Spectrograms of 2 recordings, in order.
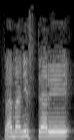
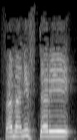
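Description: First: The final vowel leans only slightly toward 'ee'. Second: The final vowel leans strongly toward 'ee'. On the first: "وقللها ورش بلا خلاف" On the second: "أمالها حمزة والكساء وخلف وأبو عمرو البصري إمالة كبرى فمن افتري هكذا يقرأها"

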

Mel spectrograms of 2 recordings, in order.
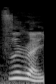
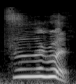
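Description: First: The word is said without strong stress. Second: The word is said with strong stress. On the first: The speaker calls it wrong. "这个不是滋润" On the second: The speaker calls it right. "一定要重音是滋润"

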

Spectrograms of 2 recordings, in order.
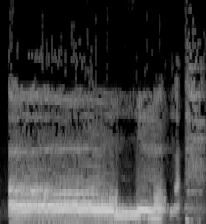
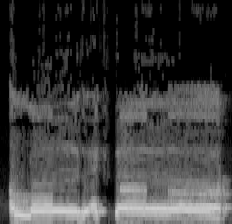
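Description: First: The opening vowel is lengthened. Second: The final syllable is lengthened. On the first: It asks whether God is the greatest. "Jangan dipanjangkan hamzahnya" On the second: It refers to a drum. "Jangan pula akbarnya barnya panjang"

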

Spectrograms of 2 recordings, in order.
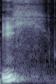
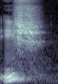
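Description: First: The word ends with a soft ch sound. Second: The word ends with an sh sound. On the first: "Anstelle von 2 Lauten, also ich und isch" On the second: "übernahmen die Hessen nur das isch"

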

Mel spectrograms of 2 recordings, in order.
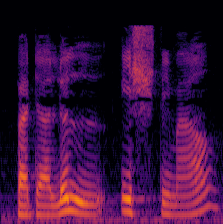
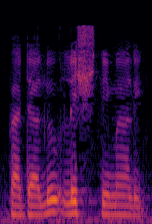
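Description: First: Ishtimal starts with its own separate vowel sound. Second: The l runs straight into shtimali without a break. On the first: The speaker calls it wrong. "bukan badalul ishtimal" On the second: The speaker calls it right. "hamzahnya wasal, tidak diucapkan"

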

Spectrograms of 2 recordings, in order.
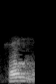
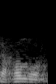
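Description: First: The word is said as humr, one short vowel. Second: The word is said as humur, two short vowels. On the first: Red ones, plural of red. The speaker calls it right. "حمر جمع أحمر" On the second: A different word, not the plural of red. The speaker calls it wrong. "وليس حمر"

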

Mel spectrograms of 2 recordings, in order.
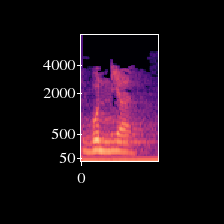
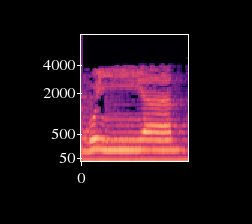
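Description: First: The n sound is pronounced clearly before the y. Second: The n sound is merged into the following y. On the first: The speaker calls it right. "tapi bunyan, dibaca dengan idhar jelas" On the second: The speaker calls it wrong. "tidak dibaca bunyan"

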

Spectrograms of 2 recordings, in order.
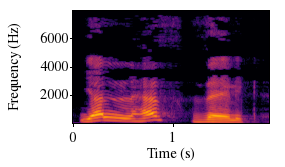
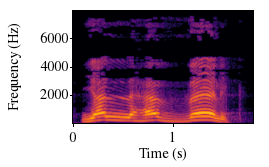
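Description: First: The 'th' sound is pronounced clearly before the 'dh'. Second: The 'th' sound merges fully into the following 'dh'. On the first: This follows the Warsh reading. "ورش يظهر ... سمعين الصوت" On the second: This follows the Hafs reading. "ان احنا هندخل الثاء في الذال"

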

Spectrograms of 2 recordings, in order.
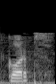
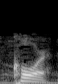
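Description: First: The word ends with audible p and s sounds. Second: The word ends without p and s sounds. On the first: It would mean a dead body. The speaker calls it wrong. "la pronunciación no es Corps, que sería cadáver" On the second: It means a body of people, a unit. The speaker calls it right. "la pronunciación es Corps. Aunque se escribe C-O-R-P-S, se pronuncia C-O-R-E"

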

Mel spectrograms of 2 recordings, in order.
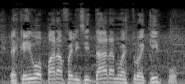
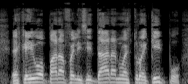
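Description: Both takes have the same delivery.

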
